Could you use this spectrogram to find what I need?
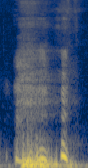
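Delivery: loud high burst of laughter; laughing. Real, not acted. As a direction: laugh loudly at own joke. Laughs at own joke.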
